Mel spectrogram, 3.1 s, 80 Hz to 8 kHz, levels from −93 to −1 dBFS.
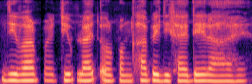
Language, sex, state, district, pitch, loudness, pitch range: Hindi, female, Arunachal Pradesh, Papum Pare, 215 Hz, -15 LUFS, 205-220 Hz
